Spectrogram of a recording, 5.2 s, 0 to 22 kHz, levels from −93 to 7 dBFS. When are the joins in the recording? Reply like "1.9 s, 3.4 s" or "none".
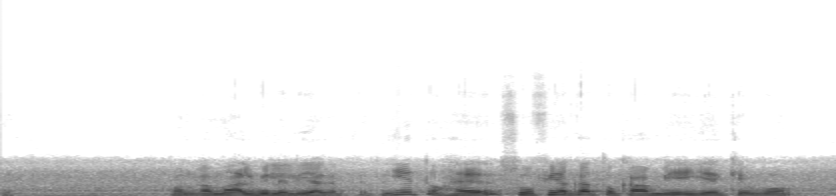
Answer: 2.3 s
